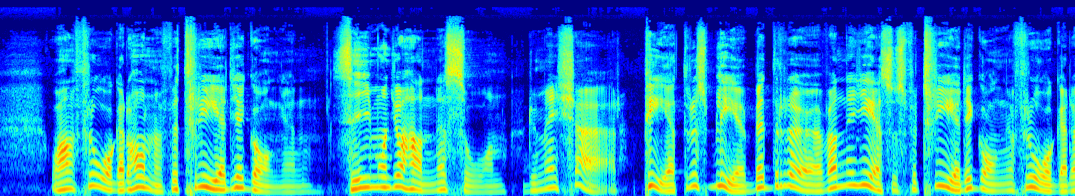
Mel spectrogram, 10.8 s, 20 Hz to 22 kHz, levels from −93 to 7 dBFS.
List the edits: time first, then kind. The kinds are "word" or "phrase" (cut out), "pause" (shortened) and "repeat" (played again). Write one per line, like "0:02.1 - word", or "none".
0:03.2 - pause
0:05.2 - word
0:06.3 - pause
